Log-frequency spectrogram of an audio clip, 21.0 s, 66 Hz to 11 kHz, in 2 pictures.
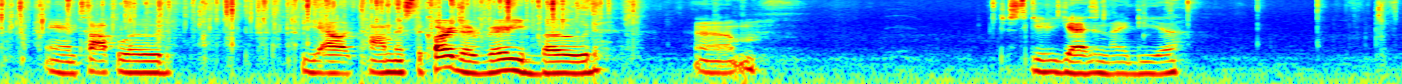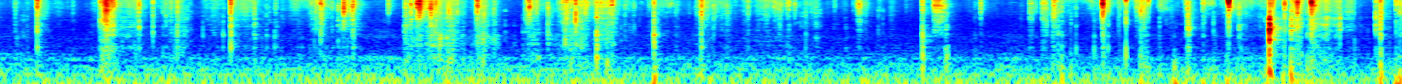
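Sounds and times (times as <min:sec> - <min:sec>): thin plastic crinkling: 0:00.0 - 0:05.4, 0:09.9 - 0:21.0.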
